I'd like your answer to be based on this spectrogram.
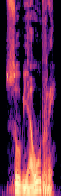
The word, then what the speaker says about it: Subiaurre: Y para que vean que no solamente en México se dicen tonterías, ahorita les voy a poner a una comunicadora española, Isabel Subiaur. ¿Cómo se, cómo se pronuncia, güey? Isabel Subiaurre. Subiaurre, bueno. Isabel Sub Subiaurre es una presentadora en España y es que en Canarias pues hizo erupción un volcán.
